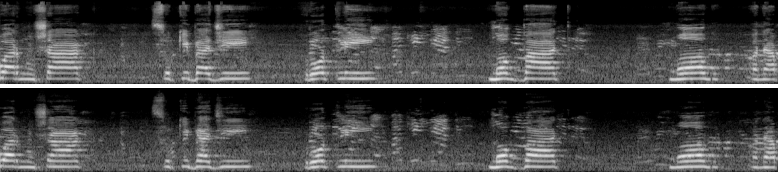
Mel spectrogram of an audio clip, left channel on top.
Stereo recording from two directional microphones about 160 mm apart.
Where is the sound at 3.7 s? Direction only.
75° right (ahead or behind); by 4.6 s 55° right (ahead or behind).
